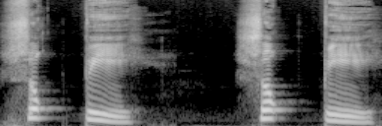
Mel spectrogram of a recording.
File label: "sokpe", Muscogee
